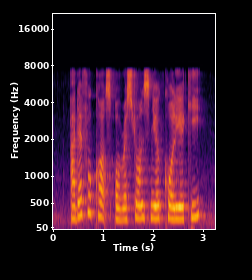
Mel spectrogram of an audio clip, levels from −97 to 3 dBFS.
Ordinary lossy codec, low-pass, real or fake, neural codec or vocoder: none; 7.2 kHz; real; none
